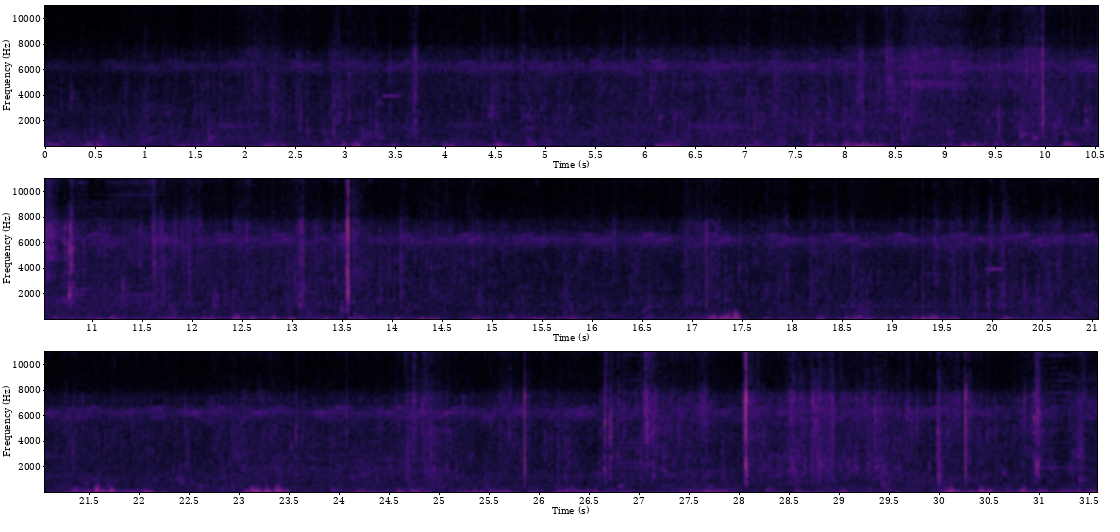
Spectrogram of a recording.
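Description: Wind buffeting the microphone and water slapping against the hull of a small dinghy, in uneven gusts and knocks, with a few light sharp clicks here and there.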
